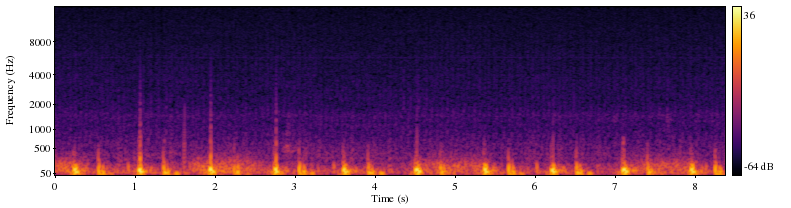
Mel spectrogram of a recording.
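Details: Steady, regular paired lub-dub thumps at about 70 beats a minute with a faint low hum behind, from a heart at rest doing nothing; normal heart sounds.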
